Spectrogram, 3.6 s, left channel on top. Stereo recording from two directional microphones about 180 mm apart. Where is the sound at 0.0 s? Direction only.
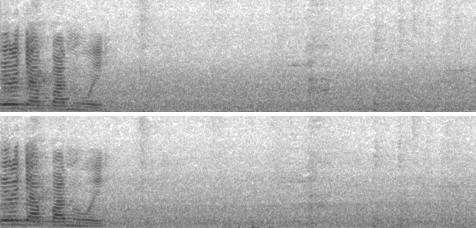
20° right (ahead or behind).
